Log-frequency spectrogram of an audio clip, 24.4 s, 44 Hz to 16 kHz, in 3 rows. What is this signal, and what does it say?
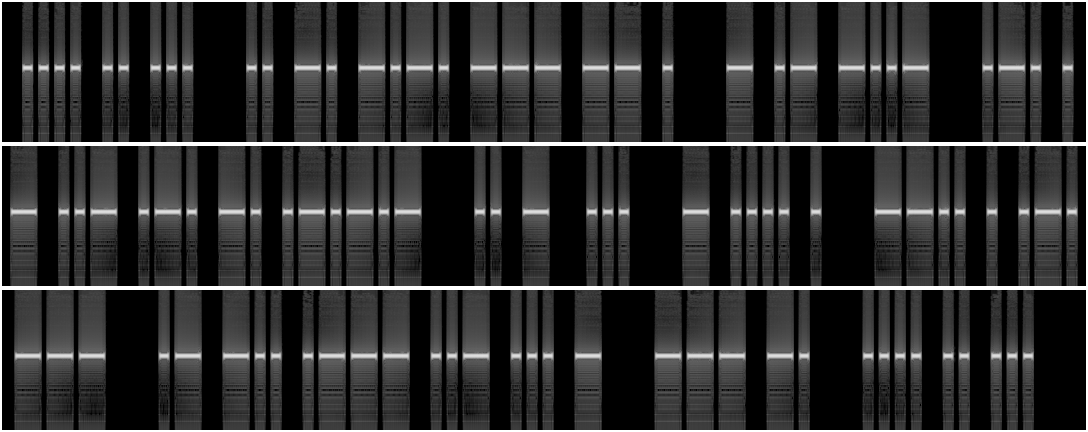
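Morse code, heard as a keyed tone, about 20 wpm, 1000 Hz. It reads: HIS INCOME TAX RETURN. IT S THE ZERO ADJUST ON HIS
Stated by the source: 20 WPM Morse code quotes, QOTD at 20 WPM.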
